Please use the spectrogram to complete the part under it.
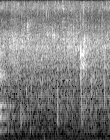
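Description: Garlic frying in oil for mango pickle gives a steady close hiss and crackle, with a few soft knocks and pops scattered through.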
